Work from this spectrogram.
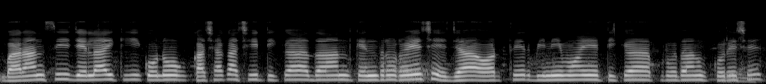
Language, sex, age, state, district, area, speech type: Bengali, female, 30-45, West Bengal, Uttar Dinajpur, urban, read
